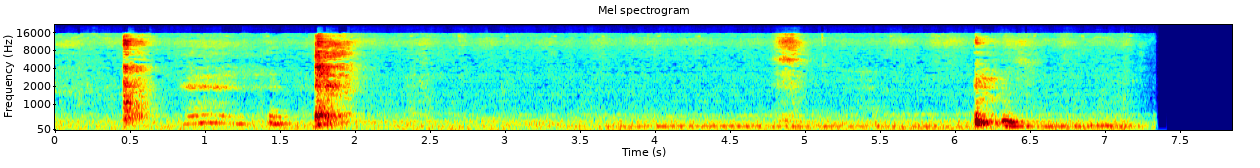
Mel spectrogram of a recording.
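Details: Elderly person, tired and with aches, coughing during alternative traditional therapy; several scattered short coughs with throat clearing over steady room noise.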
